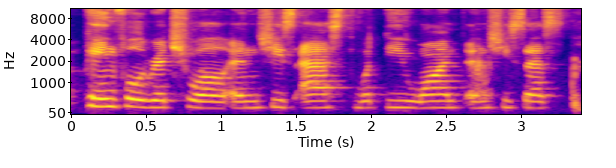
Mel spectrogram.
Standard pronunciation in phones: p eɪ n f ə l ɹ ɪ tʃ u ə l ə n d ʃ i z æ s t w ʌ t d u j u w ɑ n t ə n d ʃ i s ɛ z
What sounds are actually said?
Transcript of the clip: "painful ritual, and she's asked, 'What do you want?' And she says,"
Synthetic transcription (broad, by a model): p eɪ n f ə l ɹ ɪ tʃ u ə l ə n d ʃ i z æ s t w ʌ t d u j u w ɑ n t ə n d ʃ i s ɛ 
